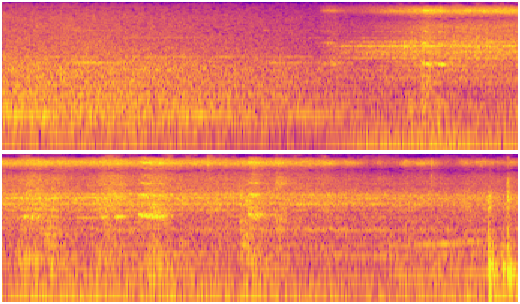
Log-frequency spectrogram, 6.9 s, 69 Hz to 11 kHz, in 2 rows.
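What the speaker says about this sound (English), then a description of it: "The train bound for Kashihara Jingume has departed from Yoshinoguchi Station." A Kintetsu 6400 series train pulls out of Yoshinoguchi Station, a steady rumble and hiss that builds with rhythmic clatter and squealing tones as it picks up speed. No one talks over it.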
